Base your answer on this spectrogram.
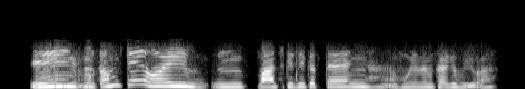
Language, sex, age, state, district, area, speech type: Santali, female, 30-45, West Bengal, Birbhum, rural, conversation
